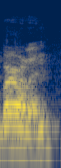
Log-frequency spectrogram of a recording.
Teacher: The emphasis is on the first syllable.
